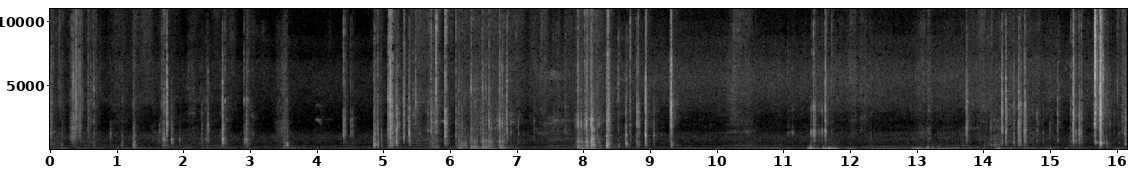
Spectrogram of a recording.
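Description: Irregular plastic clicks, taps and knocks from hands handling a plastic weatherproof cable box, an extension socket and plugs, with a few dull low thumps about two-thirds of the way through.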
